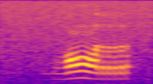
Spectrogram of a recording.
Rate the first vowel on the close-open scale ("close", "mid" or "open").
mid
